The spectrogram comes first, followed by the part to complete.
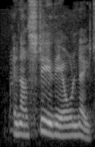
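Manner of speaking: ordinary talk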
